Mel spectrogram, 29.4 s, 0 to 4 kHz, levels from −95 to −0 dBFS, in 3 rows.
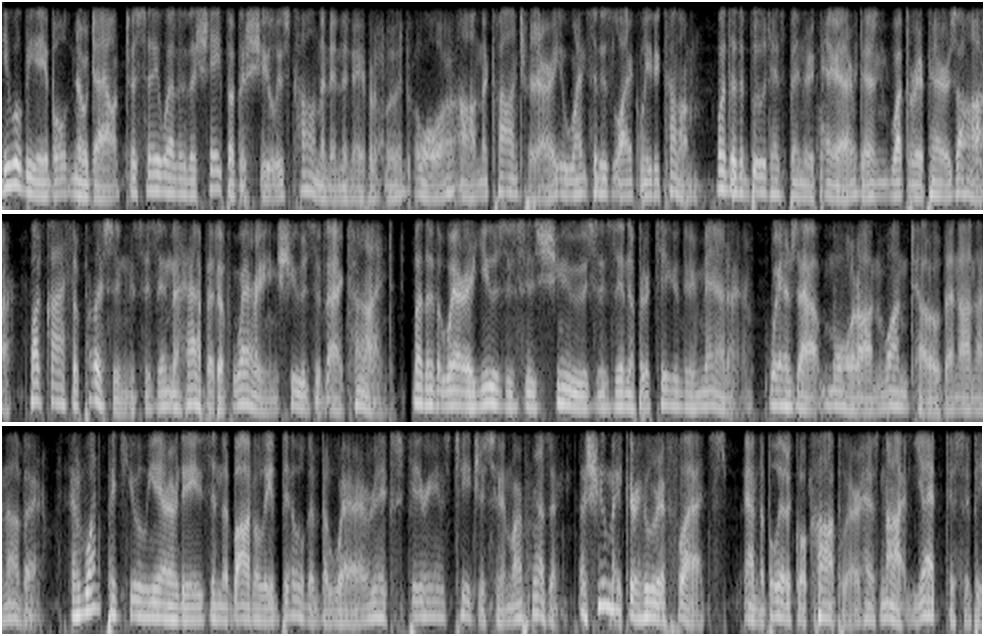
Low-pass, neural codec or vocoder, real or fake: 3.6 kHz; codec, 24 kHz, 1.5 kbps, HILCodec; fake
